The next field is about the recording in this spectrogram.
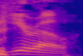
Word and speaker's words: Yairo: Y-A-I-R-O. Yairo, I guess? Munoz. – It's pronounced Yiro. Yiro.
